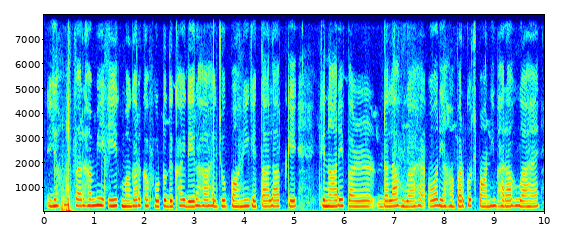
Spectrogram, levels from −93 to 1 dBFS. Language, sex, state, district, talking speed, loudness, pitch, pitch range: Hindi, female, Bihar, Begusarai, 175 wpm, -18 LUFS, 235 Hz, 225-250 Hz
